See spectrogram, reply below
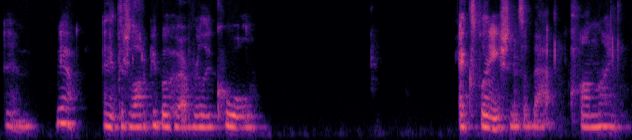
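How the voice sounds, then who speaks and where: A woman in her late twenties co-hosting a live question-and-answer chat, speaking in a calm, matter-of-fact way. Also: mid-range voice, moderate pace, creaky, slight background noise. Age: 20s. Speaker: co-host.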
